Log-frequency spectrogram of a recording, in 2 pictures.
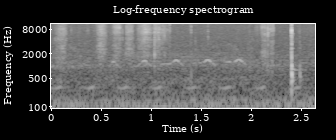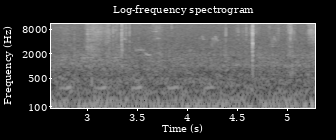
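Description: A knife peeling the dry, papery skin off a red onion: short crackly rustles and scrapes, with one sharp tick about two and a half seconds in. Birds chirp faintly in the background.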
